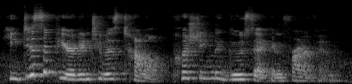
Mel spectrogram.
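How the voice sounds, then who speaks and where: Woman reader, expressive children's read-aloud, lively pitch, explanatory asides, echoey room, faint noise. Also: brisk. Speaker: storybook reader.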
